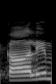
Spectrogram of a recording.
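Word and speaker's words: কালিং: করব তা দেখুন প্রথমে কালিম অনুস্বার থাকায় ম উচ্চারিত হবে কালিম রত্না নিবদ্ধা নিবদ্ধা নু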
